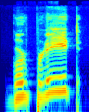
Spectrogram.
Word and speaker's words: Gurpreet: How do you say that? Gurpreet. Gill. Really, babe? That's how you say it.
